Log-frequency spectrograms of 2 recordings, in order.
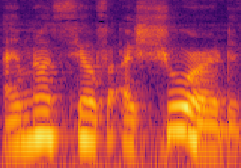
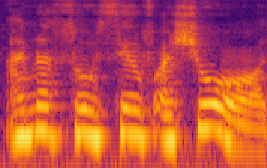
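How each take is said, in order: First: "assured" as "a-shoo-erd"; slow phrase with rhotic "assured"; American-style assured. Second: "assured" as "a-shawd", higher pitch; non-rhotic "assured"; British-style assured. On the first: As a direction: keep the oo and r in "assured". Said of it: "じゃなくてね". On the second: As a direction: draw "assured" out with an aw, no r. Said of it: "assuredと発音してるんですね". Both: Shown as a demonstration.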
